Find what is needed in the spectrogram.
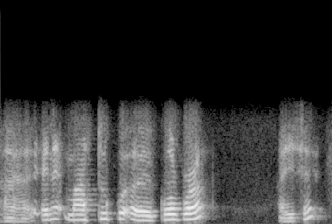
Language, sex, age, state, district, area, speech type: Assamese, male, 30-45, Assam, Sonitpur, rural, conversation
